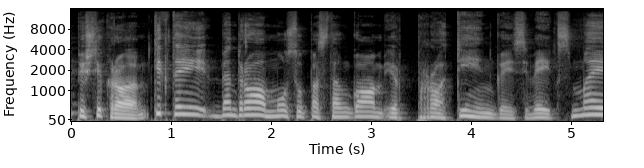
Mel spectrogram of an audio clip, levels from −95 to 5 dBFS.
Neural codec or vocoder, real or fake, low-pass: none; real; 14.4 kHz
